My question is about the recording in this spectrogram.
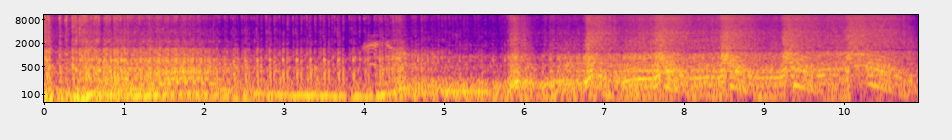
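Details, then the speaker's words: Carbureted, supercharged engine, blower pulley 35, free revving hard through several blips into the rev limiter (chip set at 6,800 rpm; motor makes power to about 8,600), bouncing in short repeated cuts near the top. "What's the chip set at? Any idea? Is that 7600 we probably just heard? Well, when everyone's like, "Oh, you're out of gear." It was set at 6,800."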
